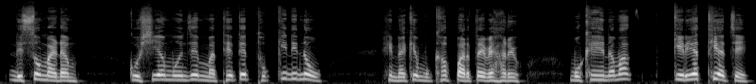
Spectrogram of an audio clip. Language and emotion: Sindhi, disgusted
